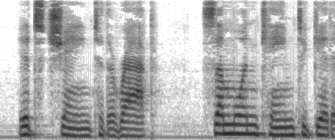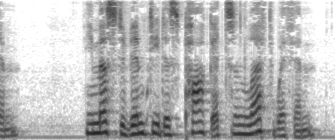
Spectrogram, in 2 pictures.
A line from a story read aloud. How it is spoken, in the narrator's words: said flatly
